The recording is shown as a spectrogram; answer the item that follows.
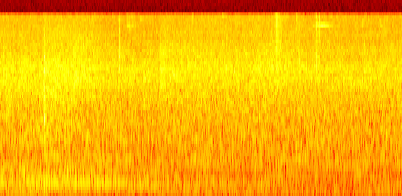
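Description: A motor vehicle's engine passing, its hum fading away over the first couple of seconds, over steady street background noise.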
